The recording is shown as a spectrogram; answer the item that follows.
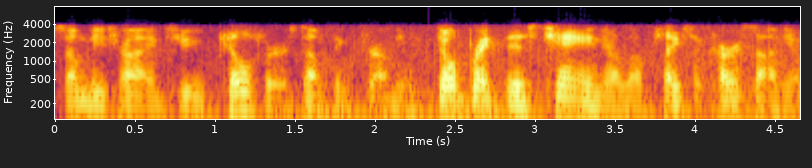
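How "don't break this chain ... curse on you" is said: usual speaking voice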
